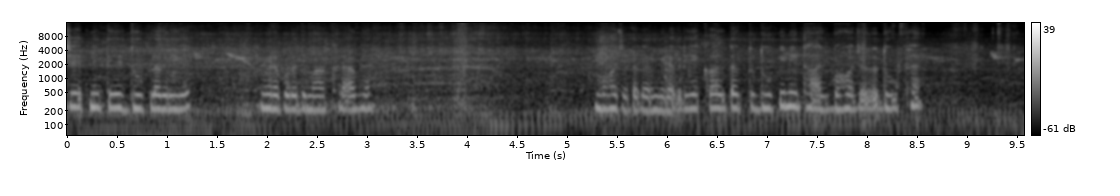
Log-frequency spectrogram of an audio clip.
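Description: A middle-aged woman talks close up, calmly.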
